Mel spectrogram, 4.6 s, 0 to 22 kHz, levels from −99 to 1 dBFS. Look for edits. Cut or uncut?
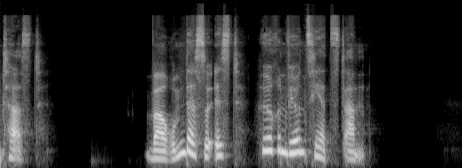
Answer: uncut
